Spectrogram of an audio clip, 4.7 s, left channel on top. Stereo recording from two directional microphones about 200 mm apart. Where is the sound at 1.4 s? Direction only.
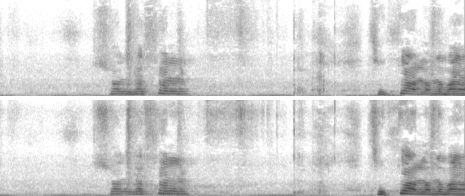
10° right (ahead or behind).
